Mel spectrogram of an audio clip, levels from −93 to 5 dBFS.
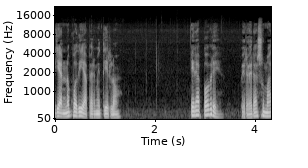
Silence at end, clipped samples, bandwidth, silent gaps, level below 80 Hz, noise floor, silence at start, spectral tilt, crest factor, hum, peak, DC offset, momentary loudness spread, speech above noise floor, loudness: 0 s; under 0.1%; 14 kHz; none; -56 dBFS; -57 dBFS; 0 s; -6 dB/octave; 20 dB; none; 0 dBFS; under 0.1%; 10 LU; 38 dB; -20 LUFS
